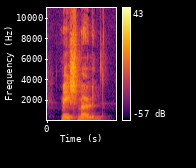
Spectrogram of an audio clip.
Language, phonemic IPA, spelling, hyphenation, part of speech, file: Dutch, /ˈmeːsˌmœy̯.lə(n)/, meesmuilen, mees‧mui‧len, verb, Nl-meesmuilen.ogg
- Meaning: to laugh in a jeering or mocking fashion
